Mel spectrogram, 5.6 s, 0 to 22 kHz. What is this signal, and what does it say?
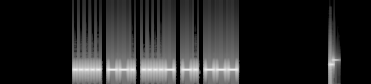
Morse code, heard as a keyed tone, about 28 wpm, 700 Hz. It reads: 5G4NO
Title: Code Groups - 5 Letter:Numbers - 28wpm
